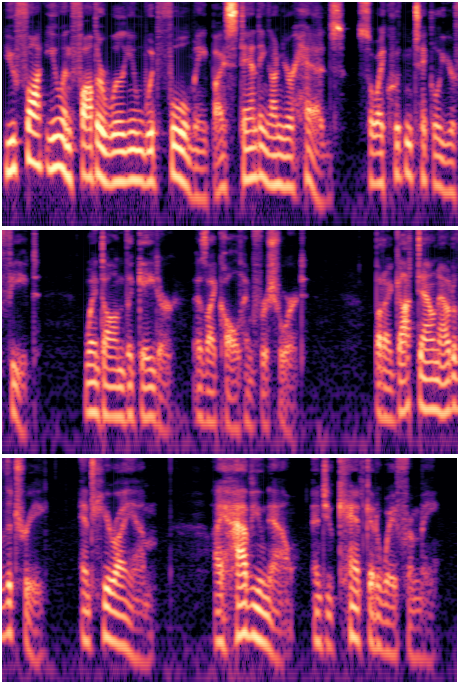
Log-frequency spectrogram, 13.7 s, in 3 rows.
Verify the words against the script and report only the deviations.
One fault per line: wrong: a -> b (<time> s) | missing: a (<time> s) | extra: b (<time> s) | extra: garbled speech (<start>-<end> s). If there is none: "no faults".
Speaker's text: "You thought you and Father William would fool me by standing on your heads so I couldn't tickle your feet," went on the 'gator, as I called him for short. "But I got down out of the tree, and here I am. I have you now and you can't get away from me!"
no faults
